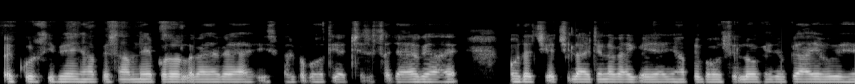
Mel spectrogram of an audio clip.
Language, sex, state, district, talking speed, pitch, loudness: Hindi, male, Chhattisgarh, Korba, 240 wpm, 120 Hz, -19 LUFS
